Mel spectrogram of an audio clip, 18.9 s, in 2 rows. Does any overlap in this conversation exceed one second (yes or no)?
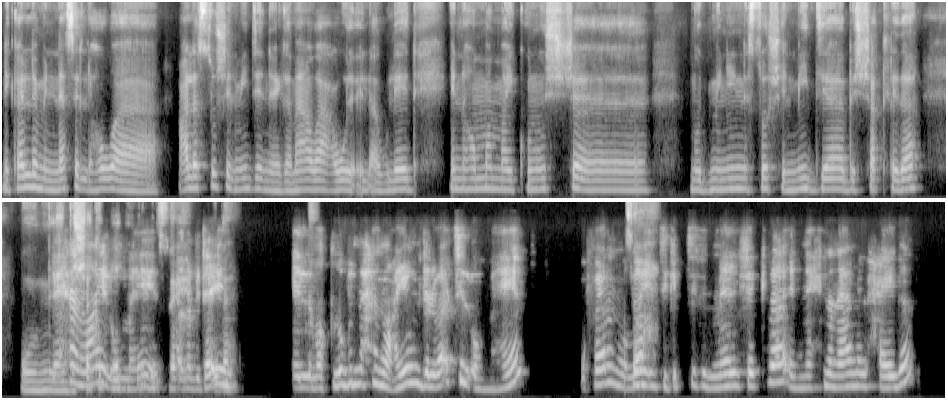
yes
